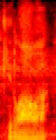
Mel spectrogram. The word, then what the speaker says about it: Kirara: Yeah, Kirara or Kilala because that is the cat from Inuasha that is spelled like that, but it's pronounced with L's. Um, and I love Kilala.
